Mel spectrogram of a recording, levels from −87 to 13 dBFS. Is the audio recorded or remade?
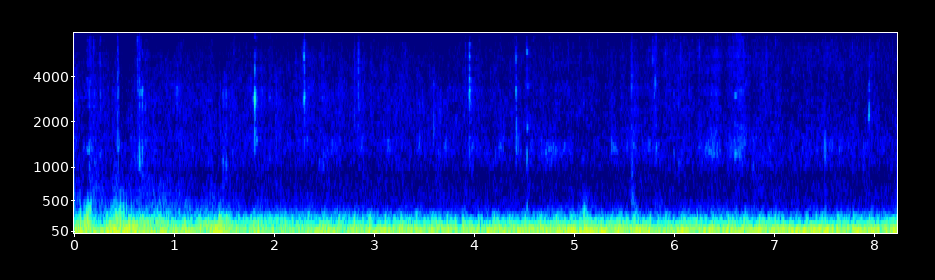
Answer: recorded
